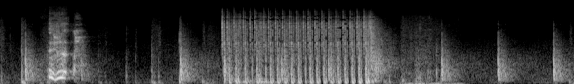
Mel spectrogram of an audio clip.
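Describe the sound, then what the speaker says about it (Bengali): Rapid automatic gunfire from a video game, a dense sustained burst of about a second and a half, with scattered single shots and short pops before and after it. "গুলি করছে রে"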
